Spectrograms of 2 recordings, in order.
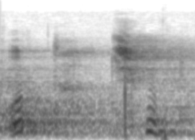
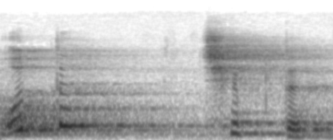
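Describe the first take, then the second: First: The word is said smoothly without any break. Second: The word is split with a break between parts.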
